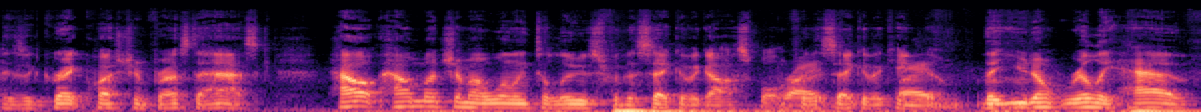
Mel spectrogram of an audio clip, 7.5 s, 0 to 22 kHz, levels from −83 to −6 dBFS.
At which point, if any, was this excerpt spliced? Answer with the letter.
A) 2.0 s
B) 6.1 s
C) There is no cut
B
